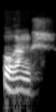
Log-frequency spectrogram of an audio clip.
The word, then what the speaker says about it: Orange: Aquí decimos orange. Orange. Sí. Si será la naranja, decimos orange. Orangia.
